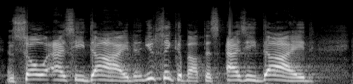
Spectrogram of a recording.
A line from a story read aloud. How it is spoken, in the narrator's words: he cried out and he prayed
